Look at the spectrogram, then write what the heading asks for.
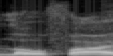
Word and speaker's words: LeauxFi: want to find me or my team at lo-fi across the board if i have it it's at l-e-a-u-x-f-5 i spell it that way people ask all time i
